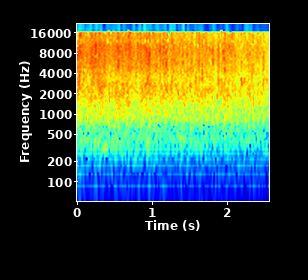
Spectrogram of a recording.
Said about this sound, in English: Come on, clap your hands. That's good stuff.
